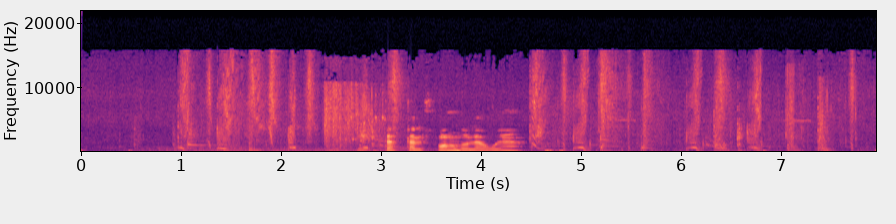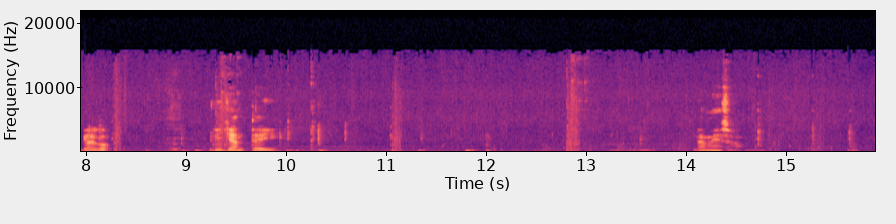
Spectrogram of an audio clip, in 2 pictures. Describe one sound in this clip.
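A young man talks through a headset microphone with animation.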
